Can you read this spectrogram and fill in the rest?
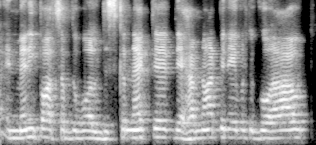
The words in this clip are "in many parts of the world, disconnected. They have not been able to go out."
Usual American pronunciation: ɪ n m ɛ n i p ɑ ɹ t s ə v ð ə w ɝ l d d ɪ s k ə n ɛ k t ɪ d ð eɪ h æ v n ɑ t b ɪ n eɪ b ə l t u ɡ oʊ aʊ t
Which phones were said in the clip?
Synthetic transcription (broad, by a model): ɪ n m ɛ n i p ɑ ɹ t s ə v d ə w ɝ l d d ɪ s k ə n ɛ k t ɪ d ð eɪ h æ v n ɑ t b ɪ n eɪ b ə l t u ɡ oʊ aʊ t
